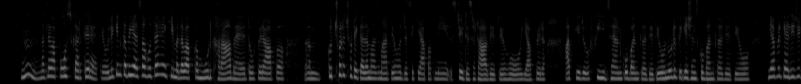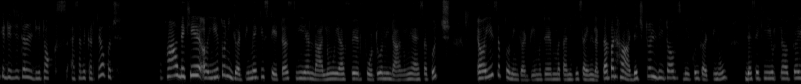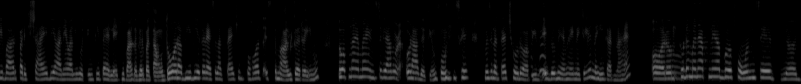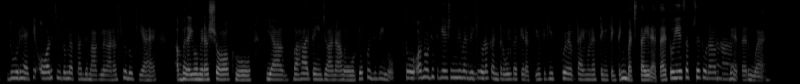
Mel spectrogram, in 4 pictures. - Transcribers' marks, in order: in English: "पोस्ट"; in English: "मूड"; tapping; in English: "फ़ीड्स"; in English: "नोटिफिकेशंस"; in English: "डिजिटल डिटॉक्स"; in English: "स्टेटस"; in English: "डिजिटल डिटॉक्स"; laughing while speaking: "फ़ोन से"; chuckle; other noise; in English: "नोटिफिकेशन"; in English: "कंट्रोल"; in English: "टाइम"
- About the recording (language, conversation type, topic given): Hindi, podcast, सोशल मीडिया देखने से आपका मूड कैसे बदलता है?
